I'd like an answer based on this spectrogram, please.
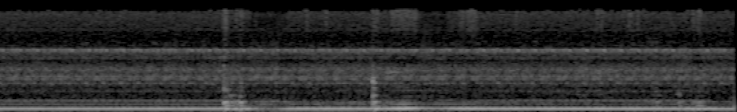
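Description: Heavy tow truck's engine running with a steady low hum, with two faint knocks a little over two and nearly four seconds in.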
